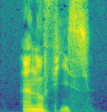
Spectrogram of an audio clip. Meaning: 1. charge, task, mandate 2. administrative bureau, department
- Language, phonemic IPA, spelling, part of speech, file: French, /ɔ.fis/, office, noun, Fr-office.ogg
